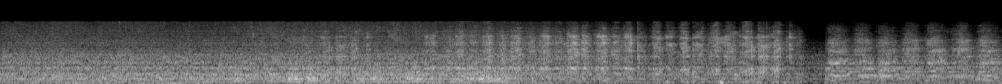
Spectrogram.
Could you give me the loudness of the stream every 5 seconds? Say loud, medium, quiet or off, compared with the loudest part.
loud, medium.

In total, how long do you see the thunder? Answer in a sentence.
You can hear the thunder for 3 seconds altogether.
